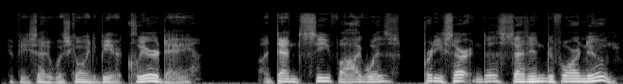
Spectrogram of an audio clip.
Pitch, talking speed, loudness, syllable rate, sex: 115 Hz, 220 wpm, -16 LUFS, 5.4 syllables/s, male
